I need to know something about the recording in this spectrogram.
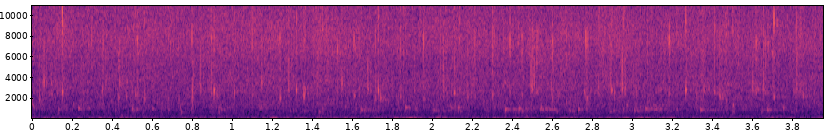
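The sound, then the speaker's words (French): Foley rain sound effect made from tongue clicks, finger clicks and crinkling plastic bags: a steady, dense patter of tiny taps and rustles, fairly quiet, continuing evenly throughout with no talking. “Des claquements de langue, de doigts et des bruits de sachets plastiques, ça donne de la pluie.”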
